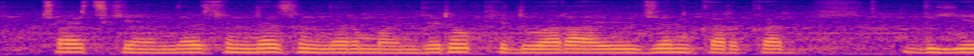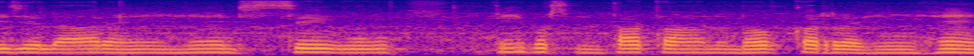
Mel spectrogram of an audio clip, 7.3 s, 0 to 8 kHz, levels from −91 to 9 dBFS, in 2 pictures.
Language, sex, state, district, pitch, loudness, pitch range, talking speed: Hindi, female, Rajasthan, Churu, 195 Hz, -17 LUFS, 190-205 Hz, 180 wpm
